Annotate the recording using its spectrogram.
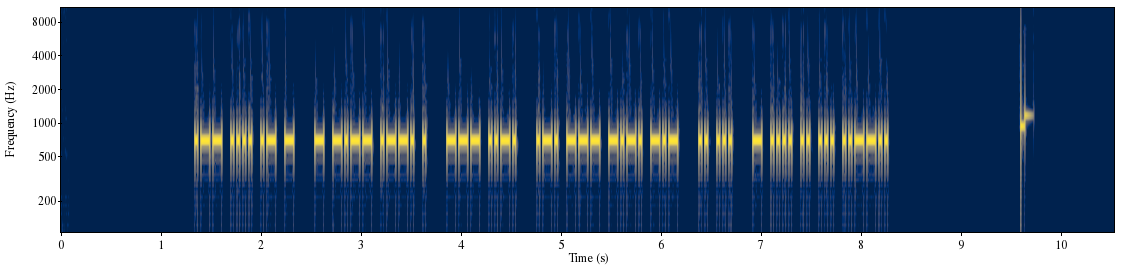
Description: Morse code, heard as a keyed tone, about 40 wpm, 700 Hz. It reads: WHAT TYPE OF ROCK IS THIS?
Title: Sentences from Top 1000 Words - Review Part 3 - 40wpm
